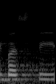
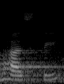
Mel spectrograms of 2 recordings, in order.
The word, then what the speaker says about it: ಭಾಸ್ತಿ: ಬಗ್ಗೆ ಹಲವು ಚರ್ಚೆಗಳನ್ನ ಕೇಳಿದ್ದೇನೆ ನನ್ನ ಸರ್ನೇಮ್ ಅನ್ನು ಭಾಸ್ತಿ ಬಸ್ತಿ ಬಸದಿ ಬಸಂತಿ ಅಂತ ಏನೇನೋ ಬೇರೆ ಬೇರೆ ಸ್ಪೆಲ್ಲಿಂಗ್ ಗಳಲ್ಲಿ ಯದ್ವತದ್ವ ಉಚ್ಚಾರಣೆಗಳಲ್ಲಿ ಹರಡಿದೆ ನಾನು ಭಾಸ್ತಿ ಮೂಲ ಊರು ಸಾಮಾಜಿಕ ಸಾಂಸ್ಕೃತಿಕ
